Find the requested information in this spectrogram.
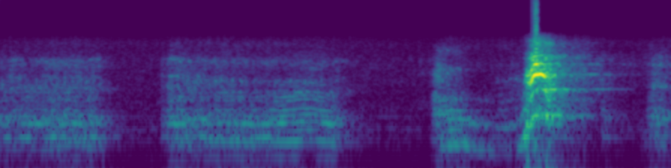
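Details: Pet boxer dog vocalizing at its owner: two long, steady rumbling growl-like grumbles, then a rising whine that breaks into a sharp bark, followed by a short low grumble.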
